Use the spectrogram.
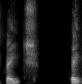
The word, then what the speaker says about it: Bach: If people know about flower essences, they know about bark flower remedies. The correct pronunciation I've been told very recently is Bach flower essences.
